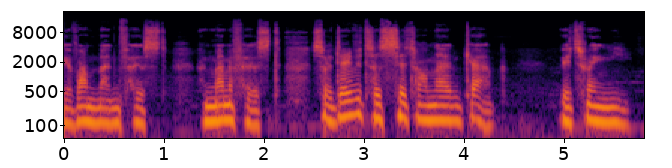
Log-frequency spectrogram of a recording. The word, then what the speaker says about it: Devata: Now, in the Vedic tradition, the word for law of nature is Devata. Devata. It's 3 syllables. De-va-ta.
